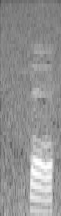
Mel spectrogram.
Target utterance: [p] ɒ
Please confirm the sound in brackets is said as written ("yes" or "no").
yes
